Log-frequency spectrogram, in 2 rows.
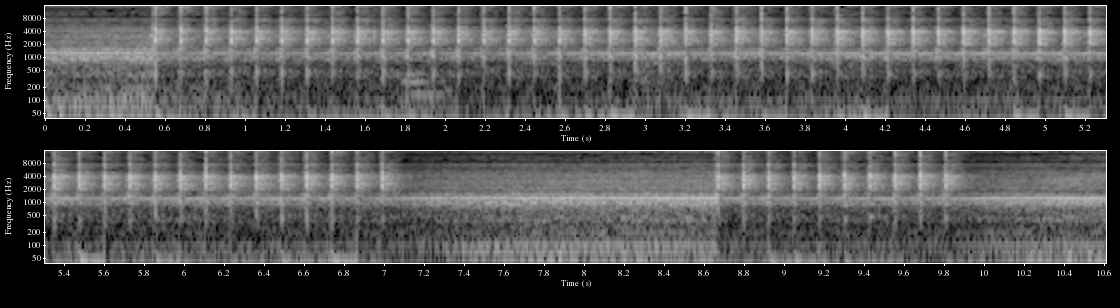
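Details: Biotronix electromagnetic shockwave therapy unit running (treatment modules such as elbow, knee, shoulder, ED; energy up to 200 mJ): rapid regular clicking pulses, about 2–3 per second, over a steady electrical hum.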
